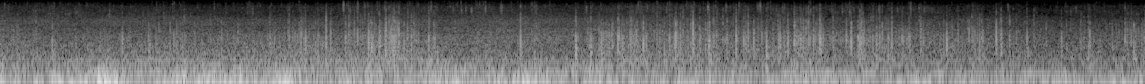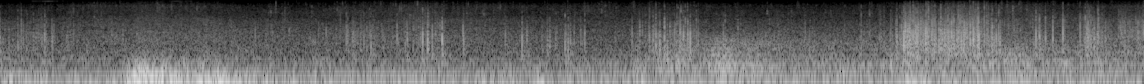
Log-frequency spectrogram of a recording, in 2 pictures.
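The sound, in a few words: rain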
